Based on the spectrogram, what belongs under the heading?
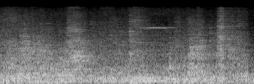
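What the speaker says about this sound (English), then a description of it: "The train has just been going at this speed." A freight train rolls along the rails, heard loud and close from aboard with a continuous rumble, rattling cars and faint wheel squeal throughout.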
